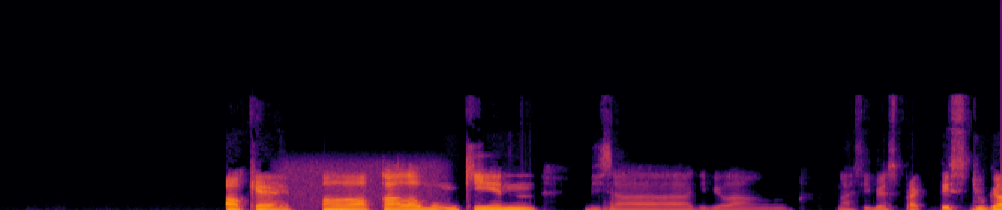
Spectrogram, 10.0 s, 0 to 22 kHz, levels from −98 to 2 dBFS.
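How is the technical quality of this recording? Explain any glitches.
The recording has two kinds of glitch: one radio blend and two stretches of zipper noise.

From 2.68 s to 4.54 s there is digital radio blending to analogue. The receiver lost its digital stream and cross-faded to the station's AM broadcast over about 0.19 s, then returned. Hiss rises to around 20 dB below the signal. The level also drops by about 2 dB.

Zipper noise appears from 5.20 s to 5.64 s and again from 8.60 s to 9.60 s. Each time the level moves in unsmoothed 2 dB steps instead of a continuous ramp. Every step puts a small click into the waveform. The first run falls roughly 20 dB at about twenty steps a second, giving a fast zip. The second rises roughly 20 dB at about ten steps a second, so the ticks are slower and more distinct.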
